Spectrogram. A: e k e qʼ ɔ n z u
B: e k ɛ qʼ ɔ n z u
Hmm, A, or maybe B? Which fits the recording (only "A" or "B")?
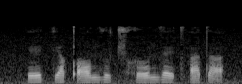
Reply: A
